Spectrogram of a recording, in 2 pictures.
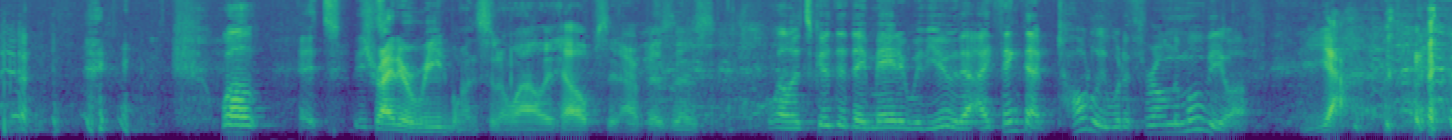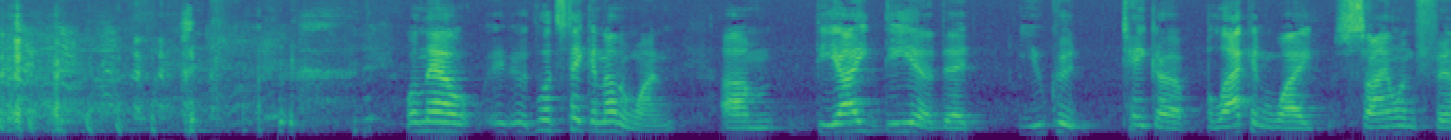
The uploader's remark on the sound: spoke to a packed house at the Tribeca Film Festival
